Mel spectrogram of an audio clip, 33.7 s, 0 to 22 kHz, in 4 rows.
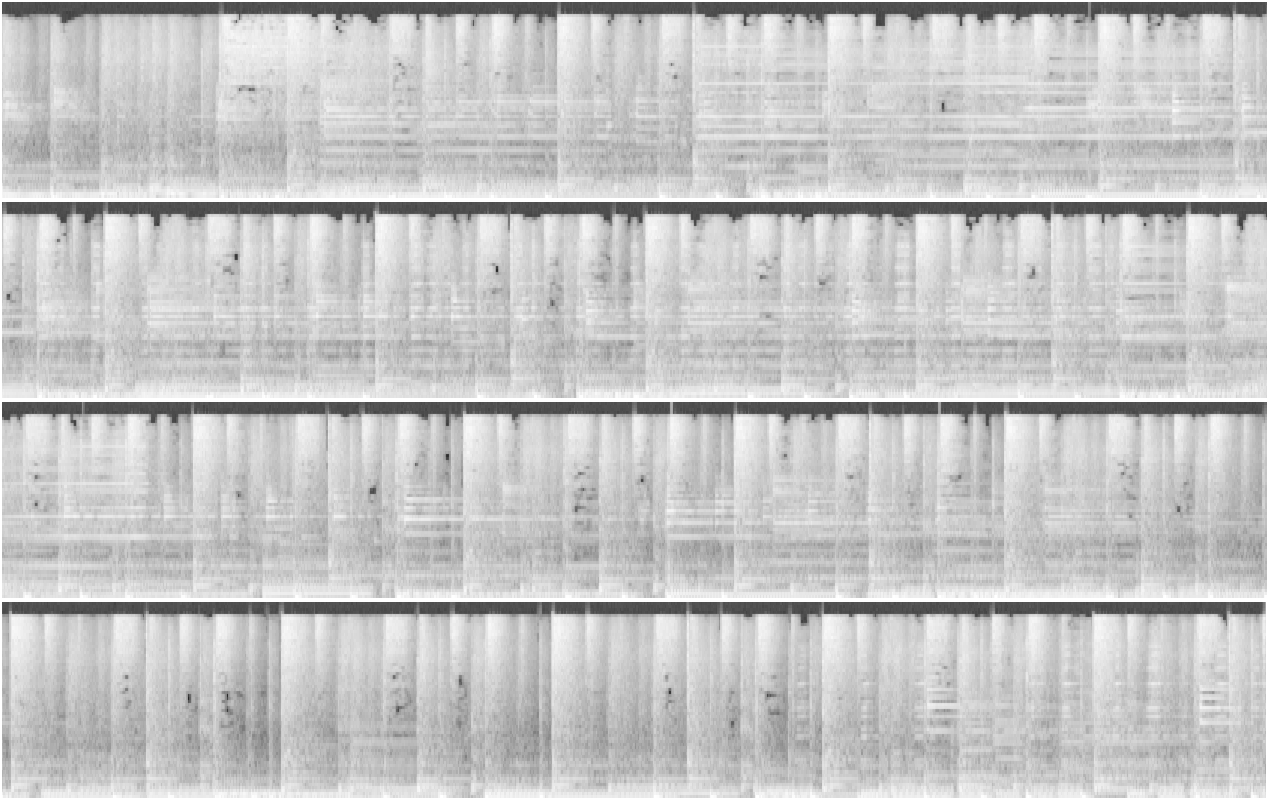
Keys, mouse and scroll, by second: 0.0 x, 0.2 `, 0.6 click, 0.9 x, 1.2 1, 1.6 alt+click, 2.7 x, 3.0 alt+click, 3.4 x, 3.6 scroll down 1, 3.8 `, 4.6 scroll down 1, 4.9 `, 5.4-5.7 scroll up 2, 5.7 `, 6.4-6.7 scroll down 2, 6.7 `, 7.0 scroll down 2, 7.4 `, 7.7 scroll up 2, 7.9 scroll down 2, 8.8 scroll up 2, 9.1 `, 10.1 Tab, 10.6 scroll down 2, 10.7 `, 12.6-18.6 drag, 14.0 `, 14.4 scroll up 2, 18.6-19.6 right drag, 19.6-28.0 drag, 24.2 `, 28.4-29.4 scroll down 2, 29.4 click, 31.4 `, 31.6-32.1 scroll up 2, 32.1-33.7 scroll down 2.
